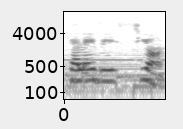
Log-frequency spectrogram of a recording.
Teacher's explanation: So it would go something like televisión. But the word has evolved where the last syllable gets stressed. So we see the accent over the O, the strong vowel in that syllable, televisión.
